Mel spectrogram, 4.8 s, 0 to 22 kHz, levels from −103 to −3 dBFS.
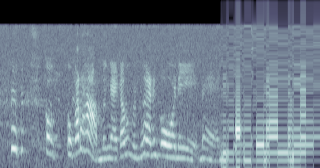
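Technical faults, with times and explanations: throughout: low bit depth with dither. A steady, even hiss sits only about 10 dB below the speech, consistent with roughly 5-bit resolution. Dither has turned the rounding error into smooth white noise, so there's constant hiss without the gritty distortion that undithered truncation would add.
throughout: generation loss. The speech sounds swirly, hollow and smeared, with blurred consonant attacks. This is likely repeated lossy re-encoding, around seven passes consistent with MP2 at 96 kbit/s. Each pass adds its own noise and spectral holes, causing more damage than a single encode would.
3.32–4.81 s: robotic sound from repeated short buffers. The speech becomes a rigid metallic buzz at 188 Hz through to the end, with essentially everything heard being repeats. The likely cause is about 5.3 ms of audio being looped while real audio is skipped. 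Unlike a dropout, there's no silence, just a fixed pitch.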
